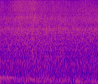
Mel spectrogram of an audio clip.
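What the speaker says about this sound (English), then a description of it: "Oh, that's a good gust." A gust of wind during Hurricane Ida pours as a steady, loud, broadband rush that buffets the microphone without letup.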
